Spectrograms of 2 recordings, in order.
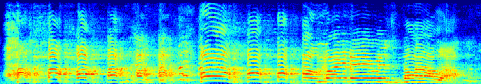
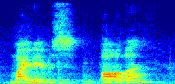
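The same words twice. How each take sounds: First: It is said while laughing. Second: It is said in a plain, normal voice.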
